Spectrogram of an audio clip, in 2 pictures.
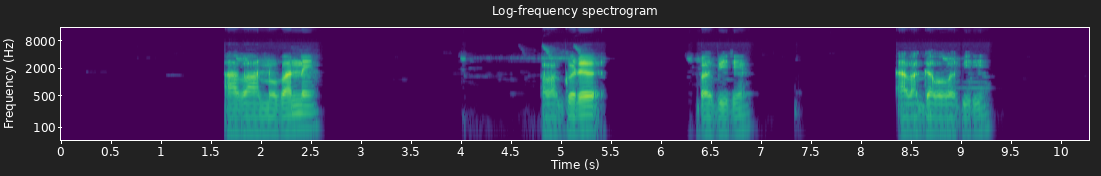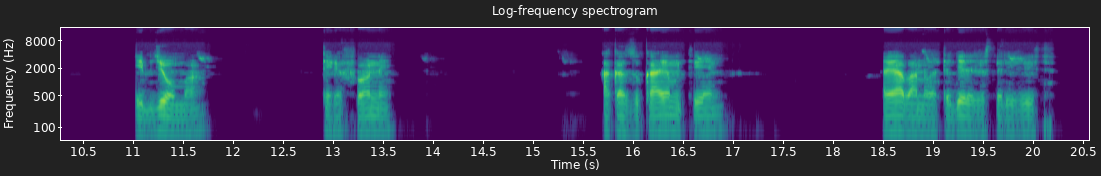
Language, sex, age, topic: Kinyarwanda, male, 25-35, finance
